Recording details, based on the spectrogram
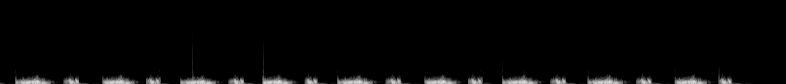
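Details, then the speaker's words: Simulated mitral stenosis heart sounds, about 70 a minute: low-pitched rhythm with mid-diastolic murmur, added presystolic accentuation rumbling into the first sound, then an opening snap. "now a pre-systolic accentuation is added followed by an addition of an opening snap"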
